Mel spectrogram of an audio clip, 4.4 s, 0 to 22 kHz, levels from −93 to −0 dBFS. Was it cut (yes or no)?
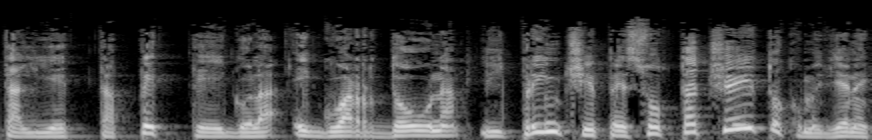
no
